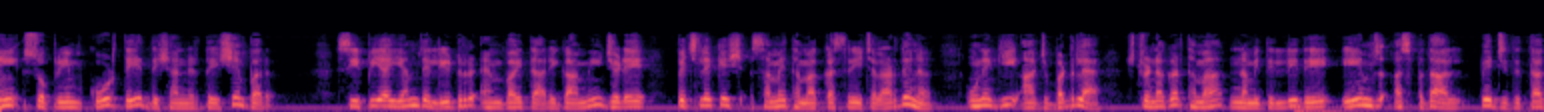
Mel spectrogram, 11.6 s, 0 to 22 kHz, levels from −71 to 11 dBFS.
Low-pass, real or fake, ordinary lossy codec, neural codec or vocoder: 7.2 kHz; real; MP3, 48 kbps; none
